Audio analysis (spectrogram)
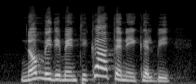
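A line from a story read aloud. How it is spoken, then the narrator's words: Gentleman's exclamation. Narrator (Italian): esclamò un gentiluomo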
